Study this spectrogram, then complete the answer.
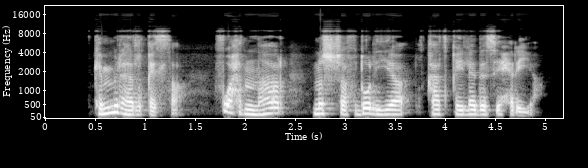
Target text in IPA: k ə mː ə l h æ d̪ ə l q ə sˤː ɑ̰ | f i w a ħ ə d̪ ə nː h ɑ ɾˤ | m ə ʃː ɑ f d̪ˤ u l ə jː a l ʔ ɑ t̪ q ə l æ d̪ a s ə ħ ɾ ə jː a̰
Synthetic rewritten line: k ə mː ə l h æ d̪ ə l q ə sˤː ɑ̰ | f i w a ħ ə d̪ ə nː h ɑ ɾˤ | m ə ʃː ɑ f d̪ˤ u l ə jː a l q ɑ t̪ q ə l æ d̪ a s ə ħ ɾ ə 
